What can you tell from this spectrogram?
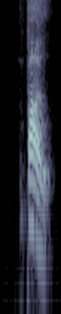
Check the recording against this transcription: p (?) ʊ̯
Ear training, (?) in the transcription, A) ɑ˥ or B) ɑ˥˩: B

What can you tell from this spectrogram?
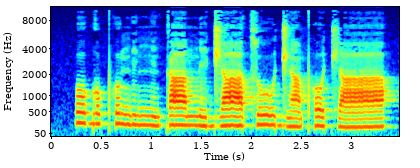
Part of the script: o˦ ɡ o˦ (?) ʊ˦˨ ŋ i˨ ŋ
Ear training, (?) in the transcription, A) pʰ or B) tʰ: A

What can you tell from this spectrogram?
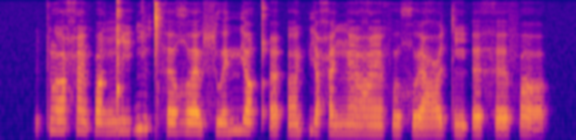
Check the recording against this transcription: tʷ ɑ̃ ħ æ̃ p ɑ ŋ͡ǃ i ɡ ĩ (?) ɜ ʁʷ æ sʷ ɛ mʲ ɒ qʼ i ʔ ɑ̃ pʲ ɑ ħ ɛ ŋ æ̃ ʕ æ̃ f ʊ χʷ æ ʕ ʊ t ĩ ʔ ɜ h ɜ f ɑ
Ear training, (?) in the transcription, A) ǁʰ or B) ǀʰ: B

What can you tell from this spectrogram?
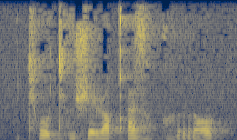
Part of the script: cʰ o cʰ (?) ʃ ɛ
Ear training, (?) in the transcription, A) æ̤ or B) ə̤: B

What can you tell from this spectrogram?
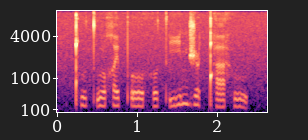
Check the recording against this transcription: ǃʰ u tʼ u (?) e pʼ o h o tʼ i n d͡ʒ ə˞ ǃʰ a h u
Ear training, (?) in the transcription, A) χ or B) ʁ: A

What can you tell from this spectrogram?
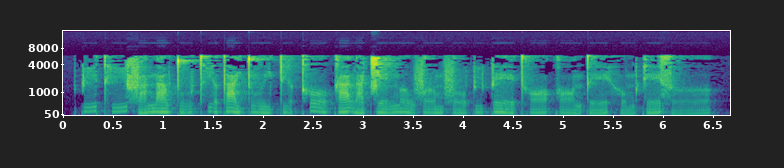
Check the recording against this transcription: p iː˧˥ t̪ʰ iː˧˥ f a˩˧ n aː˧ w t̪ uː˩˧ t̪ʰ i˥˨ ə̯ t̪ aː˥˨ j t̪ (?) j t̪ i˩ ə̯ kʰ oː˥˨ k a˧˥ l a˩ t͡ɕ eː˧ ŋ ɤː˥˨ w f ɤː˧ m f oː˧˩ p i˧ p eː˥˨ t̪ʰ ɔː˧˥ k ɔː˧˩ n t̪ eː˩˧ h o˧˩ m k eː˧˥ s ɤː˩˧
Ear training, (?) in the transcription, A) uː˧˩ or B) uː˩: A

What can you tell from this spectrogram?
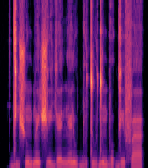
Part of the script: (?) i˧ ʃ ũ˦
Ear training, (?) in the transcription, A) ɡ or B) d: B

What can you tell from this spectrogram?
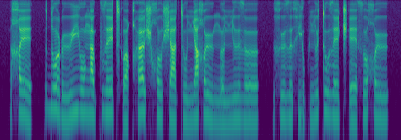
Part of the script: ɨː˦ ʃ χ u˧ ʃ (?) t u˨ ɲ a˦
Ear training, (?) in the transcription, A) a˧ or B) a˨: A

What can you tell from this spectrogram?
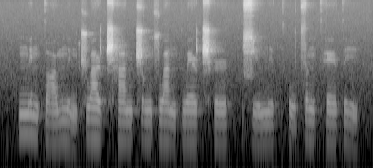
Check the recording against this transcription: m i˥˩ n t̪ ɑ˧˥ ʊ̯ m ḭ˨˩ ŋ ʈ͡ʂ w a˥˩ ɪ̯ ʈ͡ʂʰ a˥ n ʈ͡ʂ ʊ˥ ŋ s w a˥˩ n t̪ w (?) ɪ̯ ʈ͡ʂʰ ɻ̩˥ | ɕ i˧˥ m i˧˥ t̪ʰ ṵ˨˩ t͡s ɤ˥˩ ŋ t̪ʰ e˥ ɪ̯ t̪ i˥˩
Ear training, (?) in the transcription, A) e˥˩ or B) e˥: B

